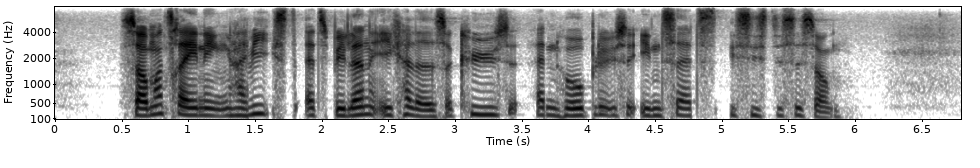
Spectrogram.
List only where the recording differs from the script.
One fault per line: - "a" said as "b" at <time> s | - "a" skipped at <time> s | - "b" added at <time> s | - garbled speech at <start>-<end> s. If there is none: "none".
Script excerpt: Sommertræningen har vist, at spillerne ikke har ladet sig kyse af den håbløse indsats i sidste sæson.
none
